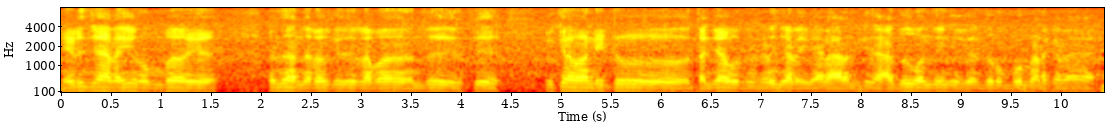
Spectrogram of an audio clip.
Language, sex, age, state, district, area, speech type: Tamil, male, 45-60, Tamil Nadu, Cuddalore, rural, spontaneous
